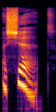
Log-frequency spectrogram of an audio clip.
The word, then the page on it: a shirt: British English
